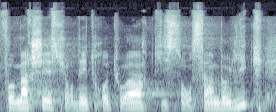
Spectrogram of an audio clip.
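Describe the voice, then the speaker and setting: A man's voice at a medium pitch. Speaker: mayor. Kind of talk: presentation on stage. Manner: hesitant, with repetitions.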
